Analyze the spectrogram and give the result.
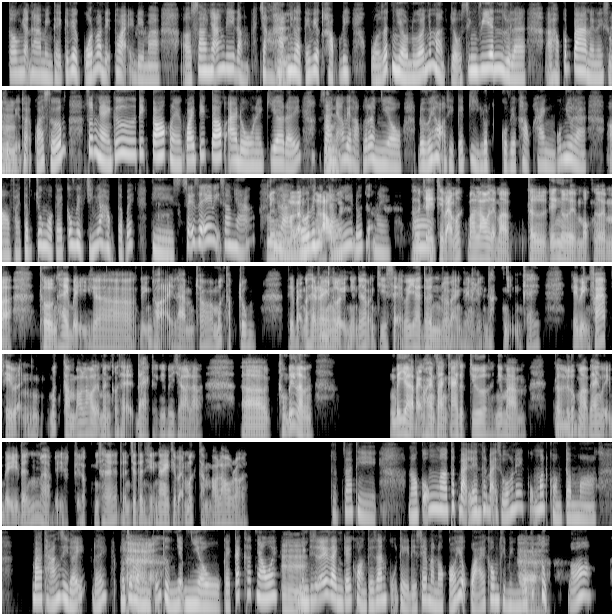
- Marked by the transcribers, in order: other background noise; tapping; in English: "idol"
- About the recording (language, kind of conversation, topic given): Vietnamese, podcast, Bạn làm gì để hạn chế điện thoại thông minh làm bạn xao nhãng và phá vỡ kỷ luật của mình?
